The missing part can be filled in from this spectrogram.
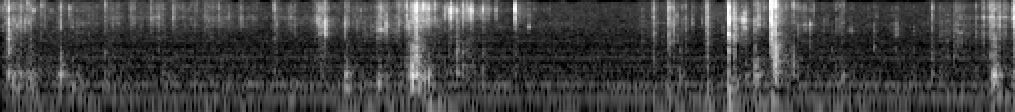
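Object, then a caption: Bar of soap scraped with a blade. A solid, dried, deep red bar of soap is held in the hand and scraped and shaved with a utility blade. It gives off soft, dry crumbly scraping and crinkling with scattered sharp, bright crunches as flakes break away, over a low steady hum.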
